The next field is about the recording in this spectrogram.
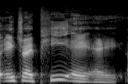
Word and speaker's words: HIPAA: We all totally butchered that acronym, by the way. – Oh, really? – It's HIPAA. – Oh, HIPAA.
